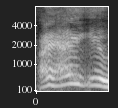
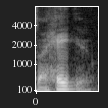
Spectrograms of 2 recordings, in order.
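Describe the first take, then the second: First: It is screamed loudly. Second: It is said quietly.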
